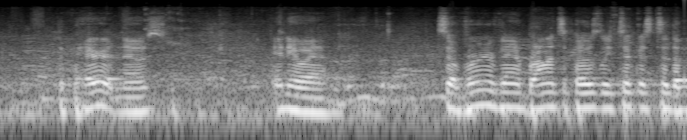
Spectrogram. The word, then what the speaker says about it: Werner von Braun: So an SS officer of the Nazi regime by the name of Werner von Braun, it's spelled with a W, you pronounce V because they're German.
